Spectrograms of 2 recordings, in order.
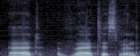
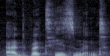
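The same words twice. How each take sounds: First: It is said with a standard stress pattern. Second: It is said with a Nigerian stress pattern. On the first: The speaker calls it right. "I go with the first one" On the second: The speaker calls it wrong. "Those two are Nigerian pronunciation"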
